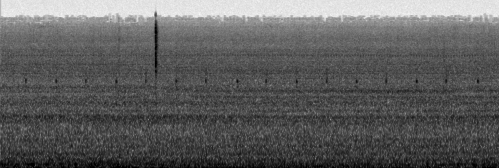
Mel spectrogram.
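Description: Car interior noise while driving slowly and turning: a steady low hum of engine and tyre noise, with a brief high tick about two seconds in.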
